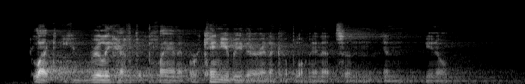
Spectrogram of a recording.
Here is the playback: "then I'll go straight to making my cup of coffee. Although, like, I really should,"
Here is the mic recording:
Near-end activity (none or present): present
